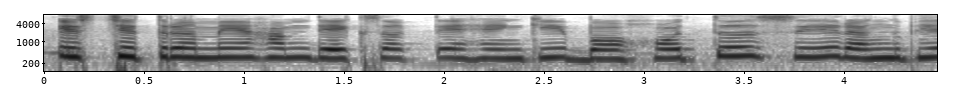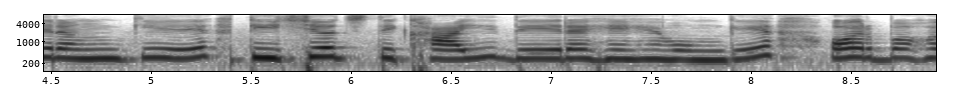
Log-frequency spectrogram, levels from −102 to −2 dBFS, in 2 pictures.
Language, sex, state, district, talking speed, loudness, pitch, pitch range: Hindi, female, Chhattisgarh, Bastar, 135 wpm, -23 LUFS, 295 Hz, 280-310 Hz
